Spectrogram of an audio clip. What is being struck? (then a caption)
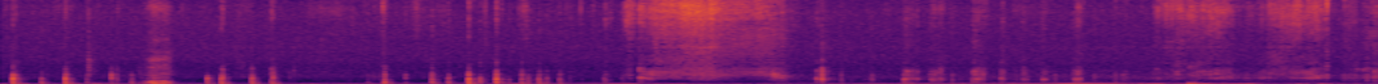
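Small concrete pen holder. Long nails tap on the bottom of a small, hollow, grey concrete pen holder with a labeled base, producing a quick run of short, dry clicks that die away almost instantly. The nails then scratch across the bottom in bright, hissy rasps, mixed with more scattered taps, over a faint low rumble.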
